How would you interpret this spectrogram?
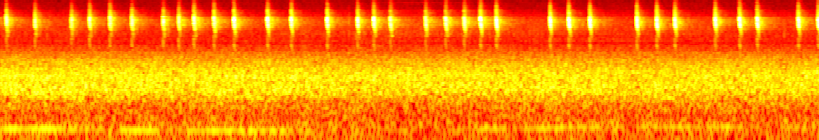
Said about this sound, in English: there's a little wren over there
